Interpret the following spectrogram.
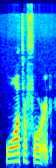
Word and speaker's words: Waterford: loves water it I can't pronounce it the way around here I pronounce my T's hard Waterford yeah girl are you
